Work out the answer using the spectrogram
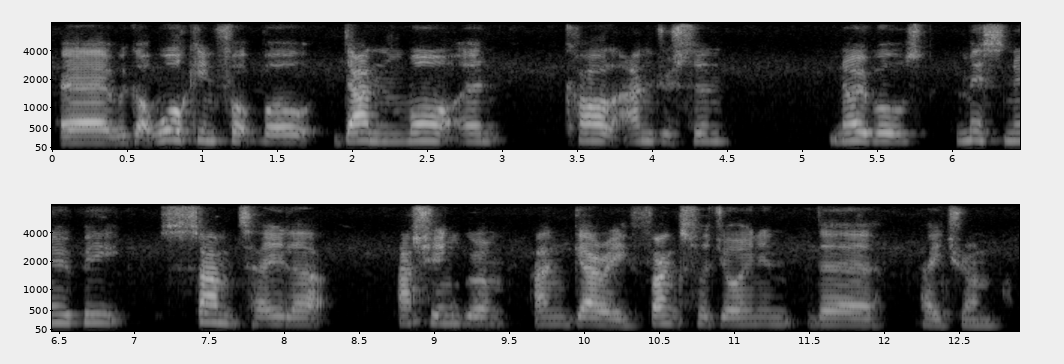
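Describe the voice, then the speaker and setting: Higher-voiced British man chatting. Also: fairly even intonation, slow, poor audio. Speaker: podcast co-host. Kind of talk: casual chat.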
